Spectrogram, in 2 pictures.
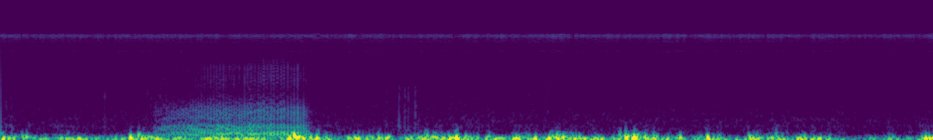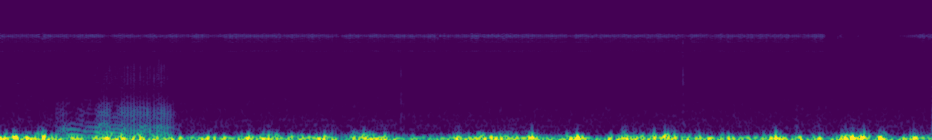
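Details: Sleeping cat, twelve years old, giving two hoarse rattling snores about four seconds apart, with loud low background rumble and a steady high electronic hum throughout.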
